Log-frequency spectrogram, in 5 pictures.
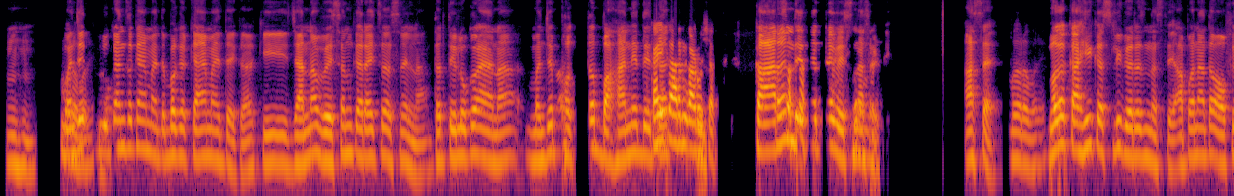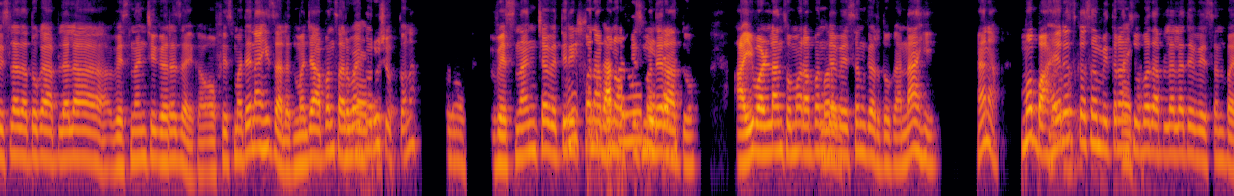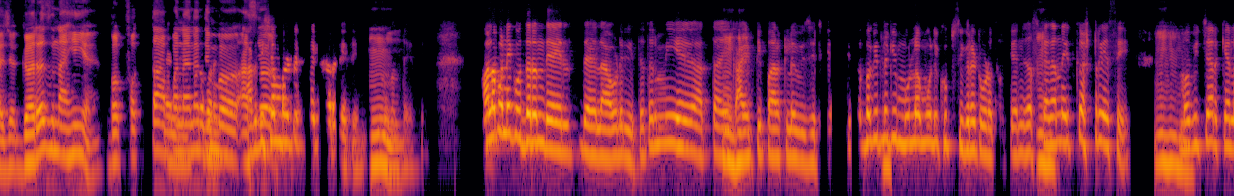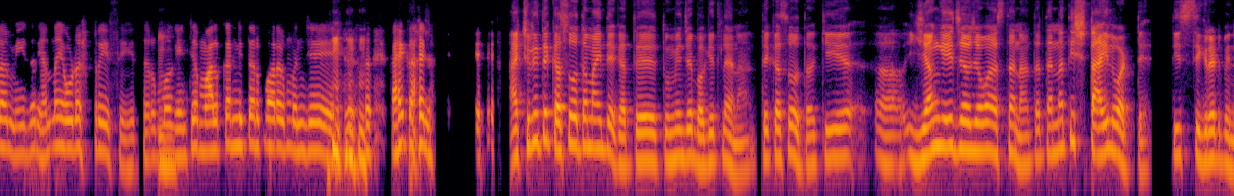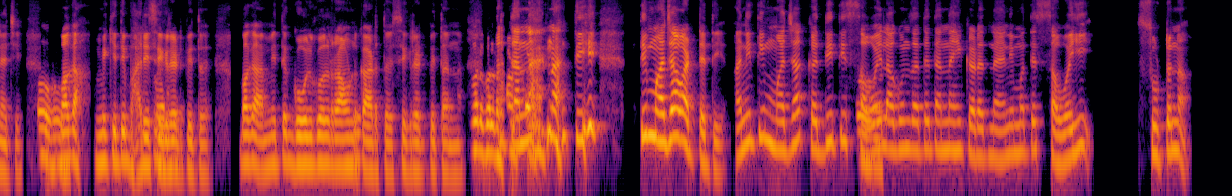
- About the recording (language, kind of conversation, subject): Marathi, podcast, एक व्यस्त दिवस संपल्यानंतर तुम्ही स्वतःला कसं शांत करता?
- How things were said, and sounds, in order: static; distorted speech; chuckle; tapping; in English: "सर्व्हाइव्ह"; unintelligible speech; unintelligible speech; in English: "व्हिजिट"; chuckle; chuckle; laughing while speaking: "काय करायला"; chuckle; laughing while speaking: "तर त्यांना ना ती"; laughing while speaking: "राउंड काढतो"; in English: "राउंड"; chuckle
